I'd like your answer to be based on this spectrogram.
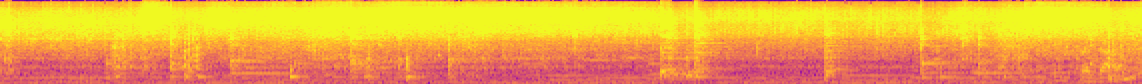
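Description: Eggs fry with salt and spices in a pot for egg biryani, giving a loud, close, steady sizzle with scattered crackles and pops, and no voices.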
